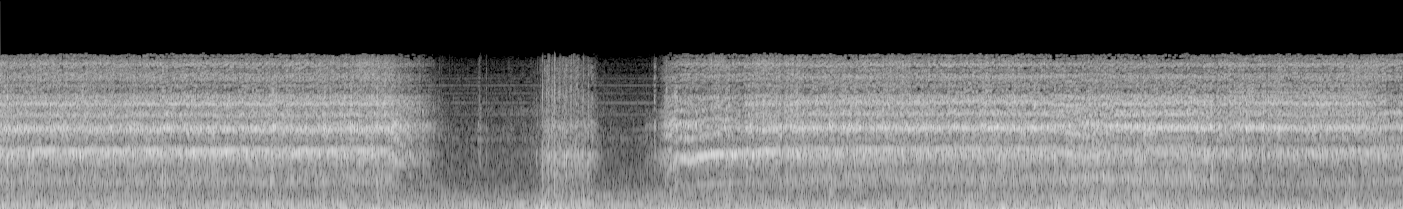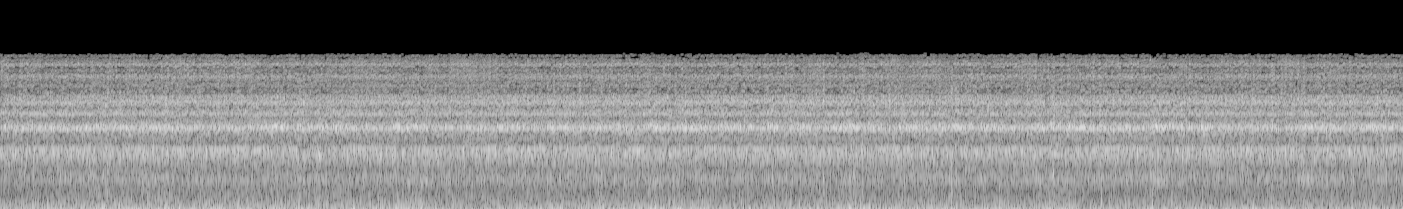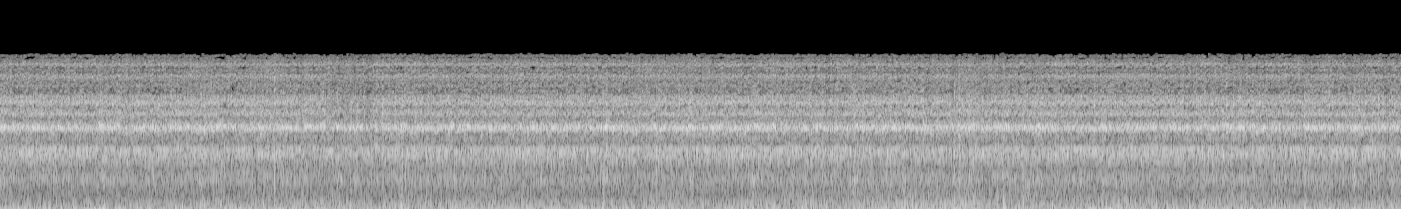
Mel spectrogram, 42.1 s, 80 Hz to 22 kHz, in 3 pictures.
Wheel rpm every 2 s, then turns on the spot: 160, 150, 20, 100, 160, 160, 160, 160, 160, 160, 160, 160, 160, 160, 160, 160, 160, 160, 160, 160, 160.
none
